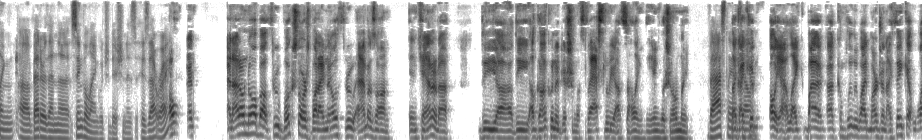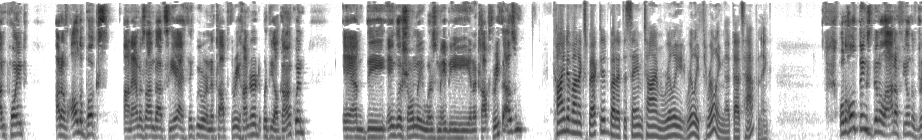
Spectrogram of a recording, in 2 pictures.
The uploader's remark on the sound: Sat down over Skype.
